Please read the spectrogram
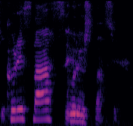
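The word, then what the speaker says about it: クリスマス: regular Amari, it's Amari Kurismasu. Kurismasu. The Japanese way to pronounce Christmas.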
